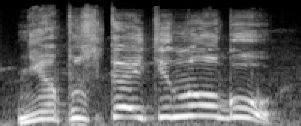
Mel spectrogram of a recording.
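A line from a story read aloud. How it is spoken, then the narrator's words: Screaming. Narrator (Russian): завопил Майкл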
